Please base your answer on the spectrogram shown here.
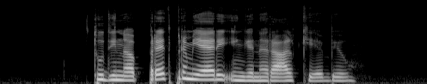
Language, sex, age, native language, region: Slovenian, female, 30-49, Slovenian, Central Slovenia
